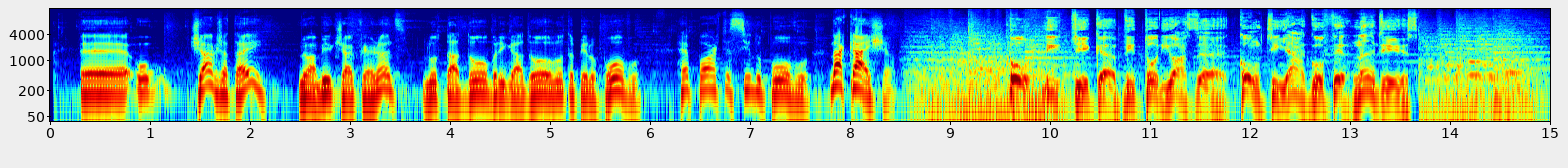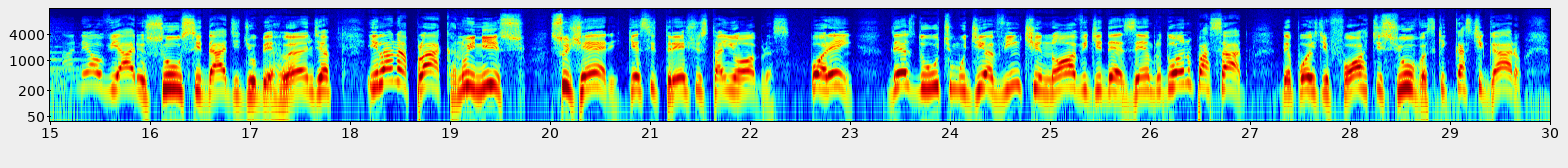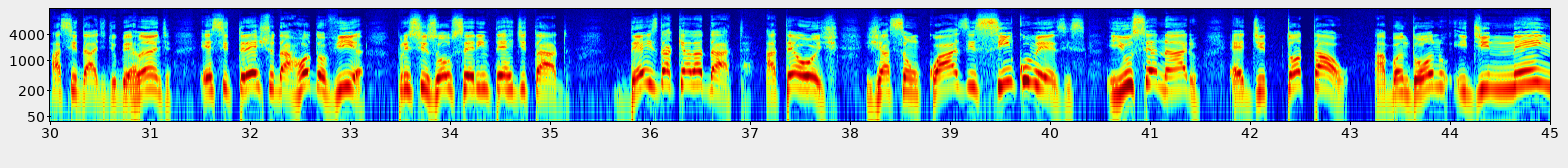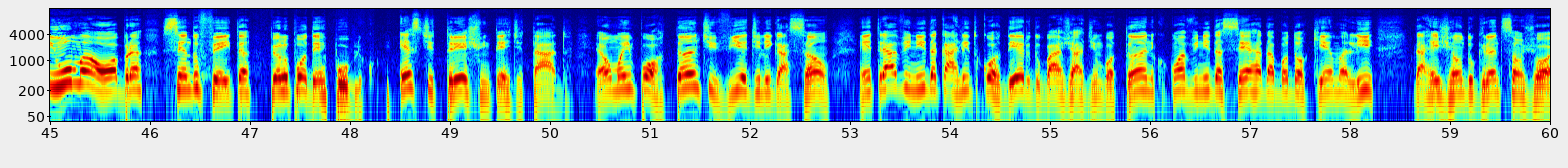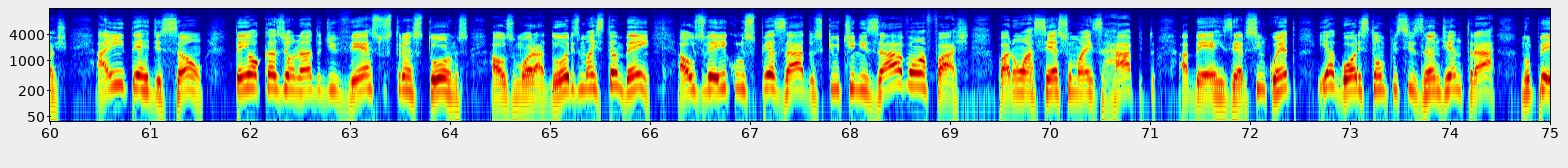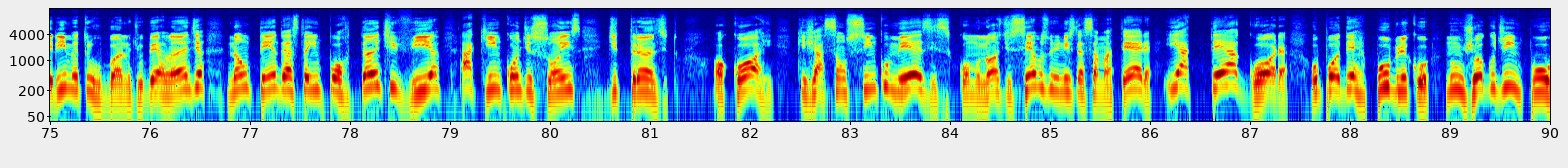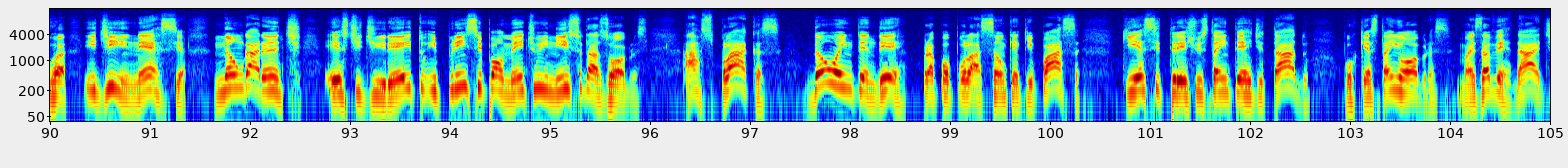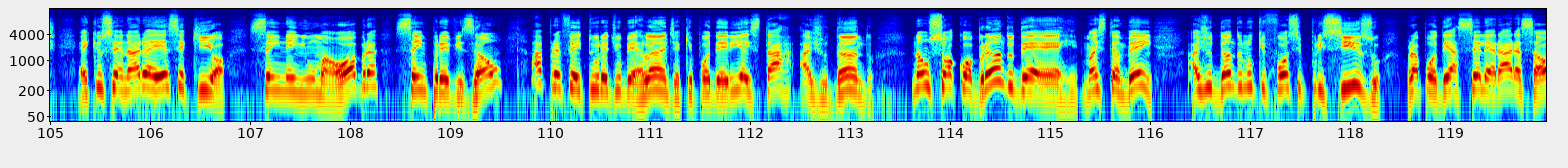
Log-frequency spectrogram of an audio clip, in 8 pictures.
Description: – Transmissão de reportagem de hoje do Chumbo Grosso.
